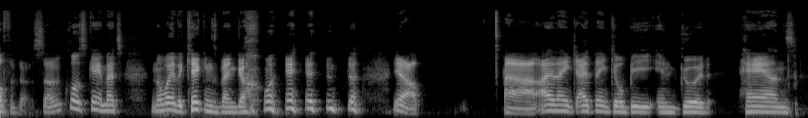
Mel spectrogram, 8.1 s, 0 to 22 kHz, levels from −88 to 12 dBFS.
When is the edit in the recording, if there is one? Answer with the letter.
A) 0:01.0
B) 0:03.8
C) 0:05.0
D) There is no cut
D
